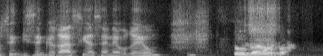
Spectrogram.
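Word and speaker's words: תודה רבה: Toda rabá. Toda rabá.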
